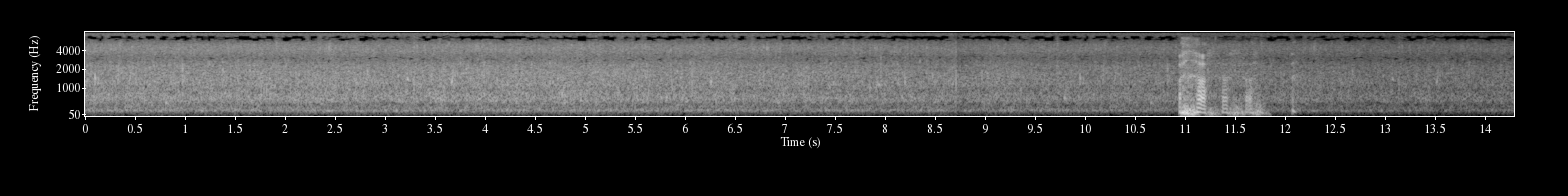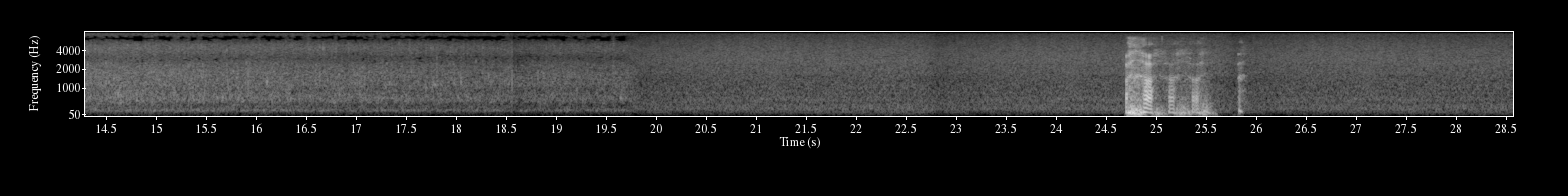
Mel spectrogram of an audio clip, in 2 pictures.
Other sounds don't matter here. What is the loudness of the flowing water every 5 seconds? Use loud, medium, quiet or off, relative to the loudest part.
loud, loud, medium, quiet, quiet, quiet.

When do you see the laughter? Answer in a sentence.
The laughter can be heard from 10.9 to 12.2 s and from 24.7 to 25.9 s.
